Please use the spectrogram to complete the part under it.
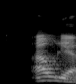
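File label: "aulia", Malay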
